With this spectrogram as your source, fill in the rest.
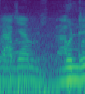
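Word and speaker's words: राजमुंदरी: अब राजा महेंद्र वर्मन के बारे में आपको हम राजा मुंद्री रेलवे स्टेशन आने पर बताते हैं। और फाइनली हम राजा मुंद्री रेलवे स्टेशन पर इंटर कर रहे हैं।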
